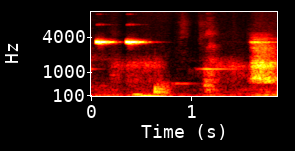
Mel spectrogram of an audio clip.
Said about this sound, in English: That's just a test of that sound. Interesting. Doing a test for the smoke alarms. This is a test for the broadcasting system.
